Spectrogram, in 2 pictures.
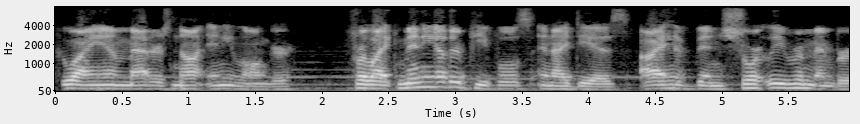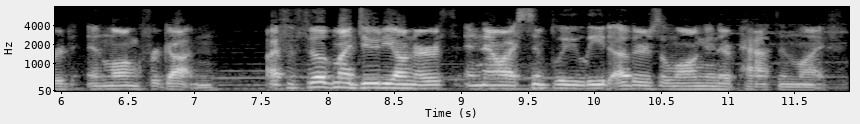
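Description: A man voicing a gruff male spirit guide with a robotic, metallic voice, who switches between solemn pronouncements and crude slang. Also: mid-range voice, brisk, dull audio, faint music behind.

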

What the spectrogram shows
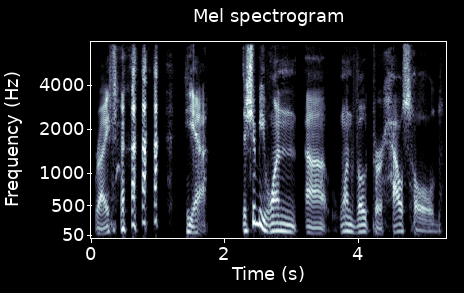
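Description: Host, middle-aged man, extremely low, hoarse voice, rambling profane monologue on a dry, dull-sounding studio mic. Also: big pitch swings, slow pace, fairly bright tone, no room sound. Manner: rambling, profane, frequent throat-clearing. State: hoarse throat. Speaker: show host. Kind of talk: casual on-air monologue. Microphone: studio microphone.

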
